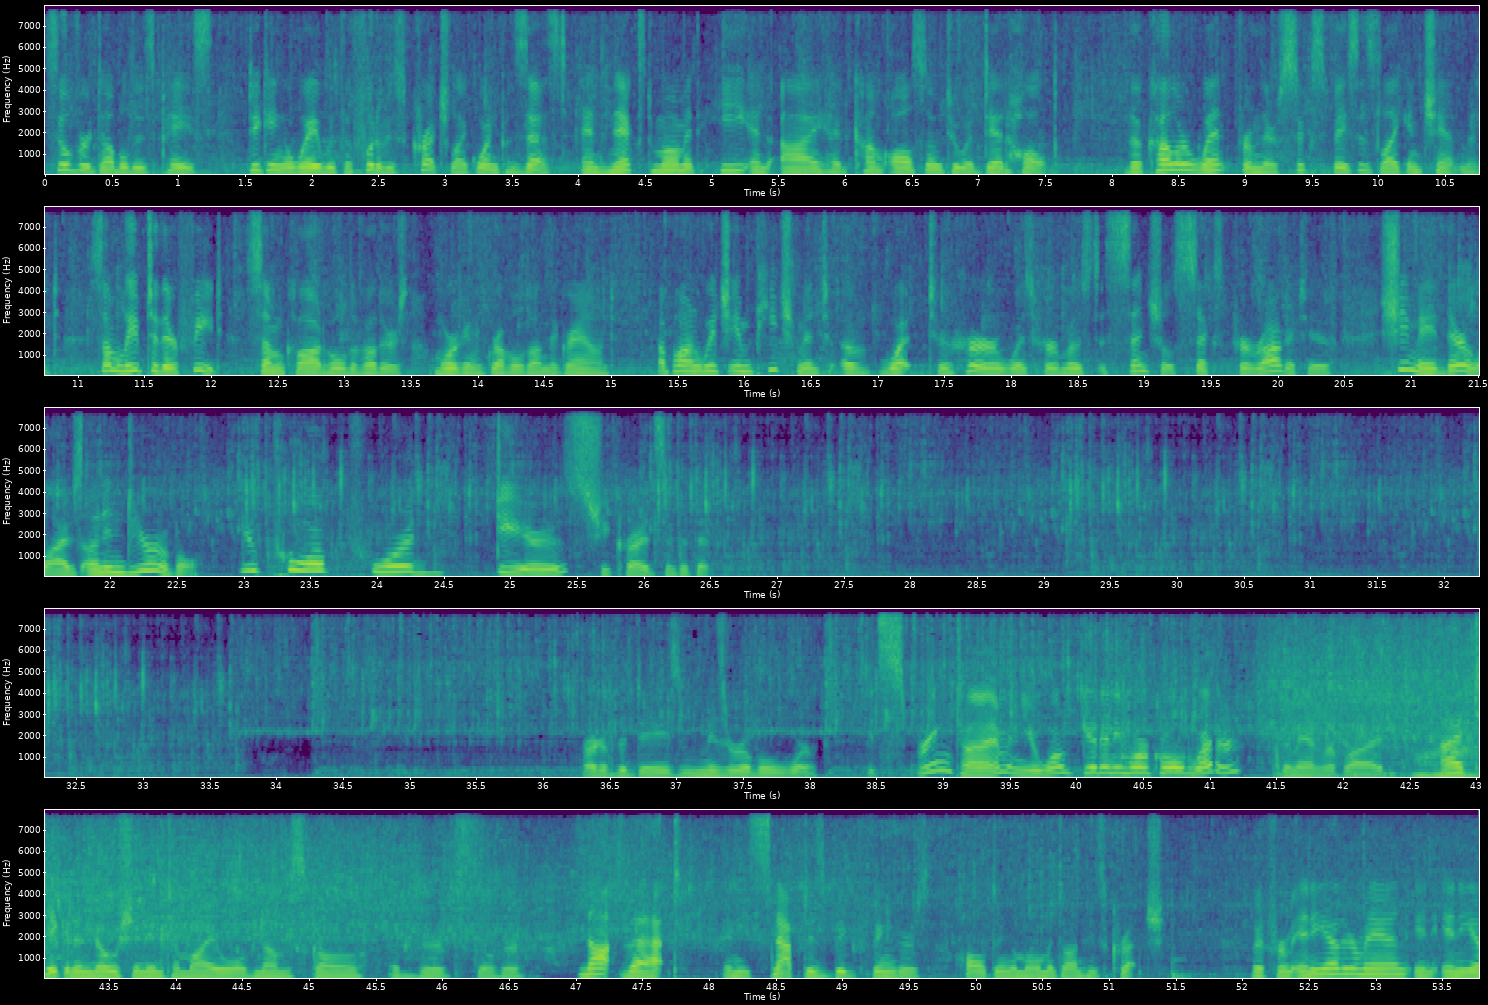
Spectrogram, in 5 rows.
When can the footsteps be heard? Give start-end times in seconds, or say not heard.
not heard.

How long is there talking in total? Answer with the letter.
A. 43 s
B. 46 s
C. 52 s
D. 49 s
A.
